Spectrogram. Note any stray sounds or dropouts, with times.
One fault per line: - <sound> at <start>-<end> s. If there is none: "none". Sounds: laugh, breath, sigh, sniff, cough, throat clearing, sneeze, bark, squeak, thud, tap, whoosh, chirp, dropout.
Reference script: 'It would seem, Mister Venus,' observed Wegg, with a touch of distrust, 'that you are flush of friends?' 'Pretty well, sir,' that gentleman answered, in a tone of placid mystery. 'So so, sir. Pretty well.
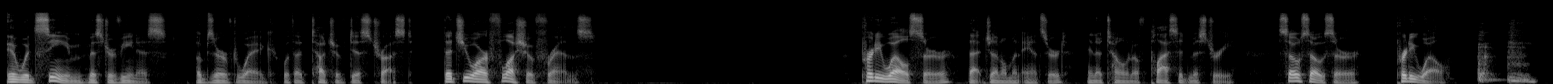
- throat clearing at 14.8-15.4 s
